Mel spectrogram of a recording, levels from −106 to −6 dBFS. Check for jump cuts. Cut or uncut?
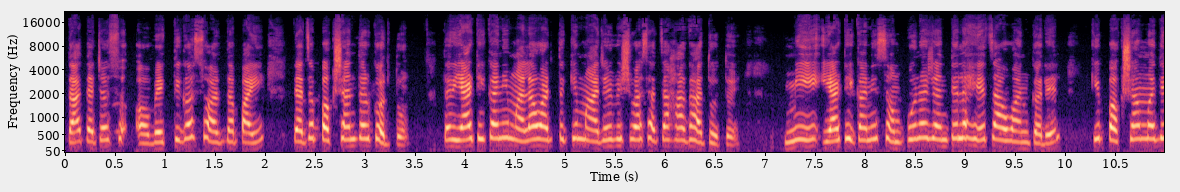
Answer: uncut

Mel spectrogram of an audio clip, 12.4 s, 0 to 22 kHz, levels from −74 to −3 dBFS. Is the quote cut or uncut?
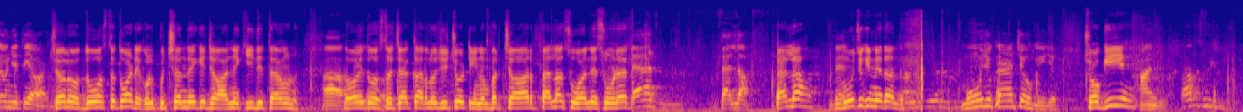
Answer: cut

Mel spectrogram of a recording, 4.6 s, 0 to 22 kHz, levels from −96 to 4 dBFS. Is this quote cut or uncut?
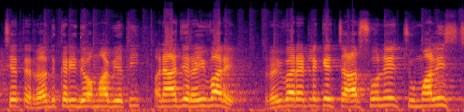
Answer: cut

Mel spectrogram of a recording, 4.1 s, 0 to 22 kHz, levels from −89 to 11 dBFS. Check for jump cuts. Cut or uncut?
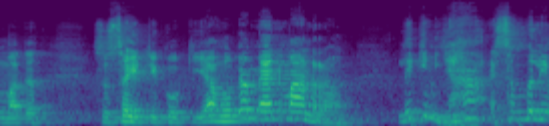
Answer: uncut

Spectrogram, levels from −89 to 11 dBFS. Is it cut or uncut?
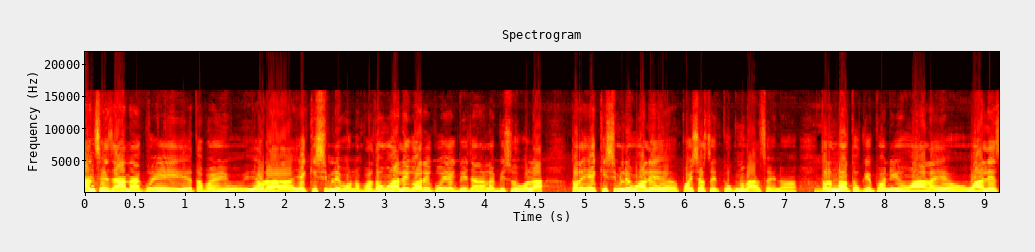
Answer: uncut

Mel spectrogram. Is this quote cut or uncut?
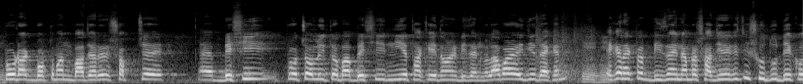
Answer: uncut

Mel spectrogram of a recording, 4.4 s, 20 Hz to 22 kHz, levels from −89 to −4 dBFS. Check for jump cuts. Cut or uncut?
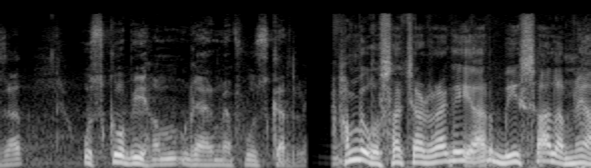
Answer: cut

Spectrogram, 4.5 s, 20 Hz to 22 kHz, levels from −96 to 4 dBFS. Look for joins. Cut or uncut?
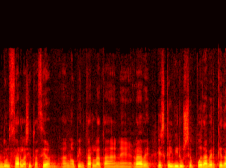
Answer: cut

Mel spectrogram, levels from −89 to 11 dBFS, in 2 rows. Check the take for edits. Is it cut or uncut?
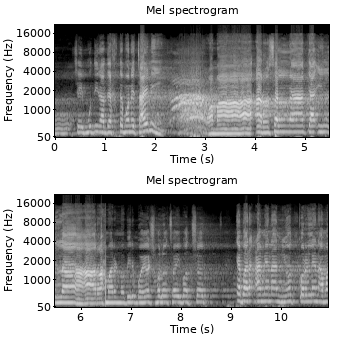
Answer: cut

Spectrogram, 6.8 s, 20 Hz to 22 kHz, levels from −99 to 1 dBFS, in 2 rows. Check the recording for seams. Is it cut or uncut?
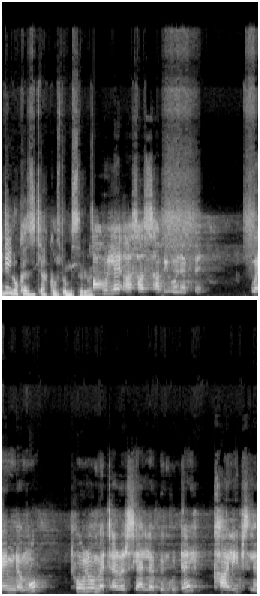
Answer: cut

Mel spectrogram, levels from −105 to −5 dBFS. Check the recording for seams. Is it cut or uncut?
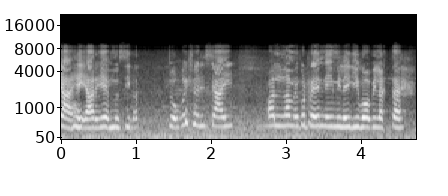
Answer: uncut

